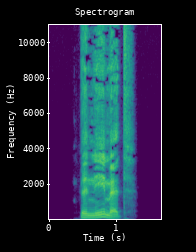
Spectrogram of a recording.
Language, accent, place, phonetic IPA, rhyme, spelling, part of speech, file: German, Germany, Berlin, [bəˈnɛːmət], -ɛːmət, benähmet, verb, De-benähmet.ogg
- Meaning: second-person plural subjunctive II of benehmen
